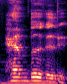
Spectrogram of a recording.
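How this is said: It is said with Japanese sounds. "just in Japanese phonetics"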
